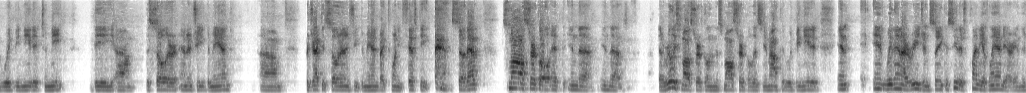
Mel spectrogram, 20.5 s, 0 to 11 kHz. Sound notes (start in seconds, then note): 8.5 clears throat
